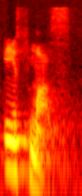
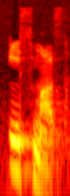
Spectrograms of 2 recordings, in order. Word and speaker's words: isthmus: Then you have your third word, that is isthmus. Isthmus, not isthmus. That T and H is not or are not pronounced.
